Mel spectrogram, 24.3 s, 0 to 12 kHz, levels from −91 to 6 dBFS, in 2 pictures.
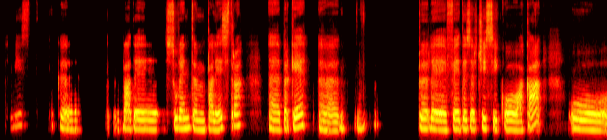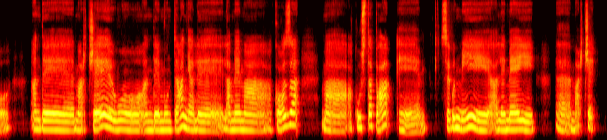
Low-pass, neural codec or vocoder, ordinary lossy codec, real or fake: none; none; none; real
